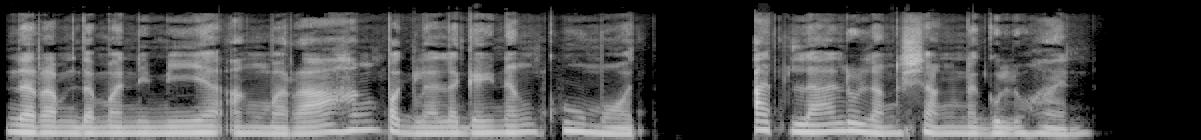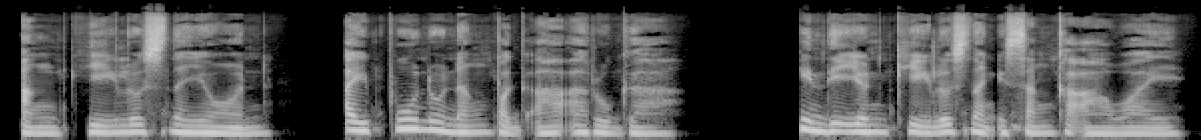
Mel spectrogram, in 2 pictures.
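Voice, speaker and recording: A woman's voice: sits low, a little slow, warm tone, no room sound, studio quality. A woman narrating a scripted drama story in a suspenseful, emotive manner.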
